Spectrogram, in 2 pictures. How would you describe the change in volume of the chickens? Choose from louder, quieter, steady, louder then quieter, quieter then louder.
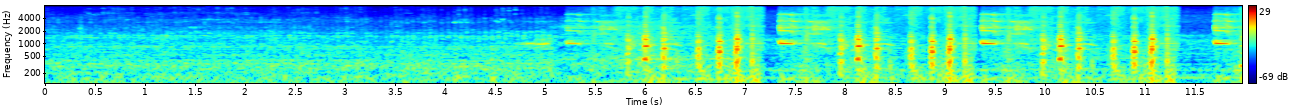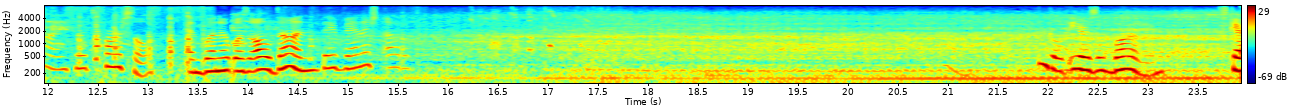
quieter.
